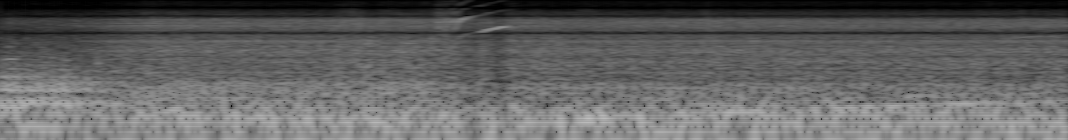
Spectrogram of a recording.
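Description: Steady low rumble of a motor vehicle's engine running, with outdoor traffic noise. A brief rising squeak comes a little over two seconds in.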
